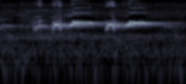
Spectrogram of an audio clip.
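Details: Song thrush at dusk in English woodland singing a whistled phrase with a rising flourish, delivered twice in quick succession, clear and close against soft background noise.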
